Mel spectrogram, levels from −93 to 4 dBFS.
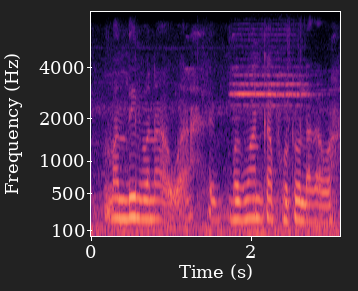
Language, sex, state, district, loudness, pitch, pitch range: Maithili, female, Bihar, Supaul, -24 LUFS, 205 Hz, 195-215 Hz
